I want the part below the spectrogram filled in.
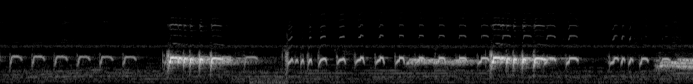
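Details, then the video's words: Local zebra dove singing actively, recorded as a trapping lure: opens with evenly spaced hooked coos, then rolling bursts and long chains of quick staccato notes, with faint high ticking above. "Perkutut lokal gacor suara cocok untuk pancingan."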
